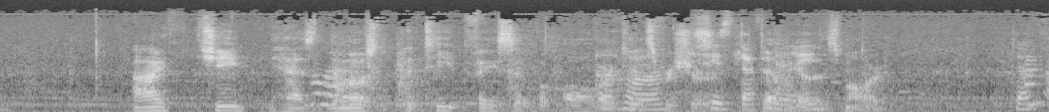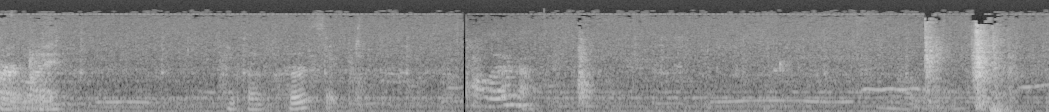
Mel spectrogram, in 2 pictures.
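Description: A young woman talks and laughs happily up close.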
